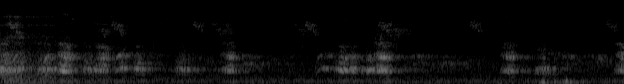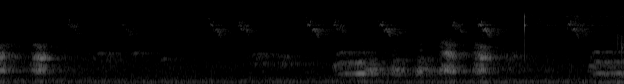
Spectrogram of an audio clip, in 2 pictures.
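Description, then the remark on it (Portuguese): Small birds chirp outdoors in a busy, overlapping chorus of short calls that keeps going the whole time, fairly soft, with no voices. “Eu estou ouvindo o barulho dos passarinhos, então eu me concentro neles e na minha respiração.”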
